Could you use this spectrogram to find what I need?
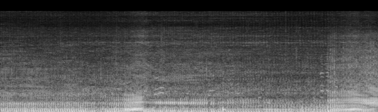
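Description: A dirt bike engine idles nearby with a steady rumble.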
